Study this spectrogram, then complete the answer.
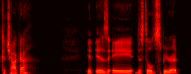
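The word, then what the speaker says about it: cachaça: So it's pronounced cachaca.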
